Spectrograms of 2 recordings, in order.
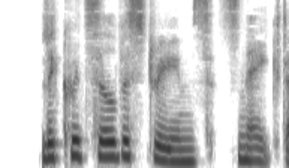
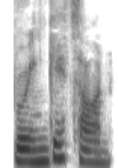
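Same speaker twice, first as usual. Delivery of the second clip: ordinary delivery, nothing marked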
